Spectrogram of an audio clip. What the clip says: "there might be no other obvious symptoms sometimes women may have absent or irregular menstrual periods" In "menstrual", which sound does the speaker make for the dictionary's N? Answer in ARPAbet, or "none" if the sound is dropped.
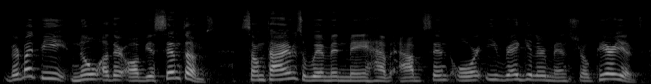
N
